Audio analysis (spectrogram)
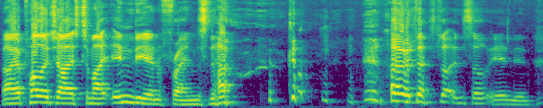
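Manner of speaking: laughing through an apology. Real, not acted. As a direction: apologize while cracking up. Laughing apology after joke.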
